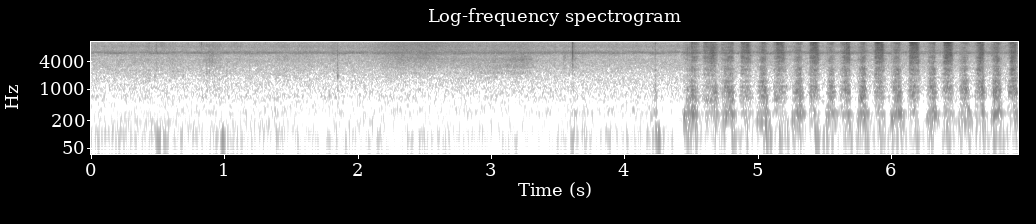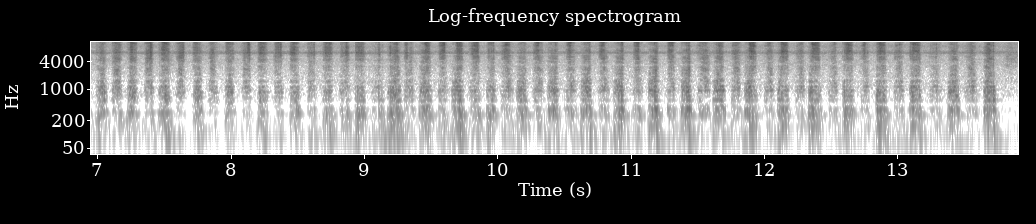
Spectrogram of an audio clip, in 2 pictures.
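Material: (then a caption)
Paper. A coin held in the fingers scratches the latex coating off a flat paper lottery scratch-off ticket (#024). After about four seconds of quiet, a rapid, fairly steady run of dry, rasping strokes begins, about four per second, and grows slightly louder toward the end.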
